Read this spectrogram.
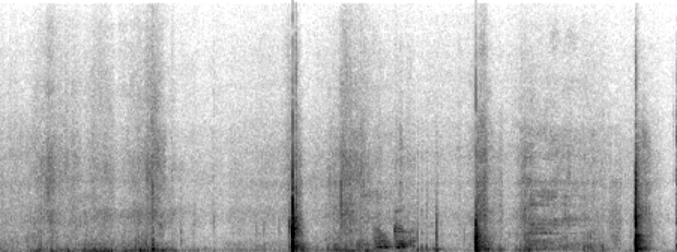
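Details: Chiropractic neck adjustment during an ASMR chiropractic compilation: three sharp, loud joint cavitation cracks a few seconds apart, with soft room noise and quiet speech, after the patient is told to relax head and shoulders.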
